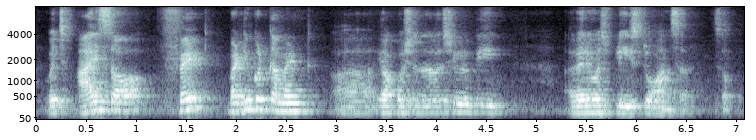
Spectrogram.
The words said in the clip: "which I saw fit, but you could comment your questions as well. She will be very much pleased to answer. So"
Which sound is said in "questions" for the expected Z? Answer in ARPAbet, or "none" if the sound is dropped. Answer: none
